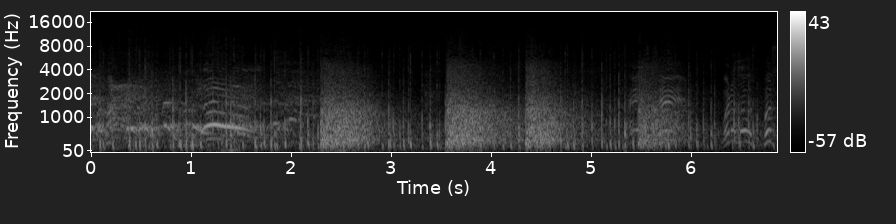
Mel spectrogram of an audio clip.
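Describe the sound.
Rapid, repeated gunshots crack in dense bursts as a sheriff's posse shoots it out with cattle rustlers, loud and nearly continuous, with shouting voices mixed in and what may be hoofbeats beneath.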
